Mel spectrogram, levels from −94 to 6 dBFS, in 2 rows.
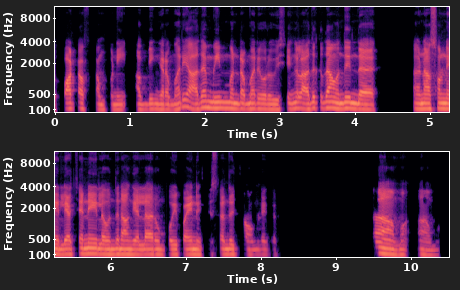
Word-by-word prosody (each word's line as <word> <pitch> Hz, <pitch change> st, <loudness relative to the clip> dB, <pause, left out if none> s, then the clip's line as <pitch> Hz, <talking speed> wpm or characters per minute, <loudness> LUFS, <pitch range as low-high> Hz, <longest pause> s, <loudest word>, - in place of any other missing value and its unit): Part 130 Hz, +1 st, +2 dB
of 110 Hz, -, -12 dB
company" 110 Hz, 0 st, -5 dB, 0.2 s
அப்டீங்குற 115 Hz, 0 st, -2 dB
மாரி 135 Hz, +8 st, -1 dB
அத 150 Hz, +5 st, +1 dB
மீன் 140 Hz, 0 st, +1 dB
பண்ற 125 Hz, -1 st, +1 dB
மாரி 125 Hz, -1 st, -1 dB
ஒரு 115 Hz, -, -1 dB
விஷயங்கள 130 Hz, +3 st, -1 dB
அதுக்கு 135 Hz, +1 st, -4 dB
தான் 145 Hz, -2 st, +4 dB
வந்து 135 Hz, +2 st, +3 dB
இந்த 120 Hz, -2 st, +4 dB, 0.8 s
நான் 125 Hz, -, +5 dB
அ 125 Hz, -, -4 dB
சொன்னேன் 125 Hz, -2 st, +3 dB
இல்லயா? 120 Hz, 0 st, +2 dB
சென்னையில 125 Hz, -2 st, +3 dB
வந்து 115 Hz, +1 st, +2 dB
நாங்க 115 Hz, 0 st, +2 dB
எல்லாரும் 115 Hz, -1 st, 0 dB
போயி 115 Hz, 0 st, -1 dB
பயணித்து 115 Hz, -1 st, -1 dB
சந்திச்சோம் 115 Hz, -1 st, -3 dB
அப்டீங்கிறது. 110 Hz, -1 st, -12 dB, 1.3 s
அ -, -, 0 dB, 0.2 s
ஆமா. 110 Hz, 0 st, -3 dB, 0.3 s
ஆமா. 100 Hz, 0 st, -8 dB
115 Hz, 170 wpm, -23 LUFS, 115-125 Hz, 1.3 s, நான்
